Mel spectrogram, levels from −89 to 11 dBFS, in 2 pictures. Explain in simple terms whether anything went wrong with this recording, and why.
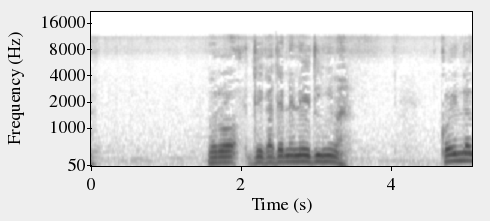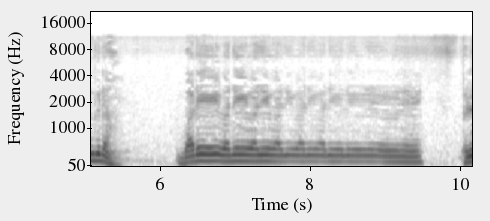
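Throughout the speech, the voice sounds rough and grainy, with a thin, artificial top end. That's likely low-delay AAC compression; its very short frames blur pitch, unlike ordinary compression's watery swirl.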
